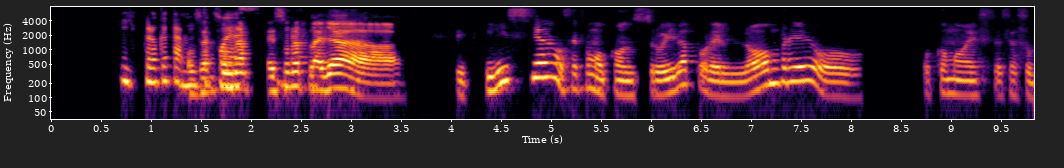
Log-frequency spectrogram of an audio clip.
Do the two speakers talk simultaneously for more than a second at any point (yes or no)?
yes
